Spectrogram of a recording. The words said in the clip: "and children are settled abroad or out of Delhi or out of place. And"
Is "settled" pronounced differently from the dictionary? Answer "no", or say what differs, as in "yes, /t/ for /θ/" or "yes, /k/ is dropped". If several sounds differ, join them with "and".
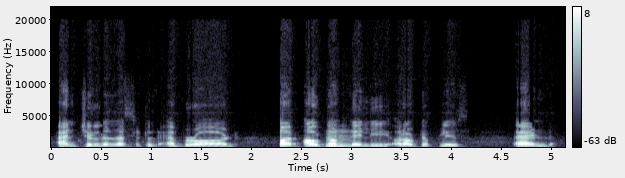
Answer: no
